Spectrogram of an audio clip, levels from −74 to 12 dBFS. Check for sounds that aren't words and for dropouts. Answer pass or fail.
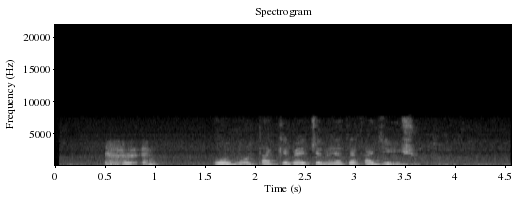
fail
